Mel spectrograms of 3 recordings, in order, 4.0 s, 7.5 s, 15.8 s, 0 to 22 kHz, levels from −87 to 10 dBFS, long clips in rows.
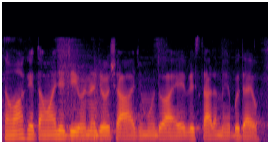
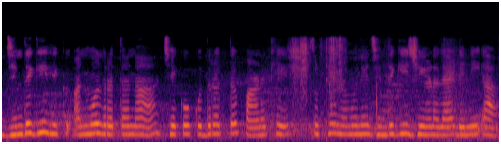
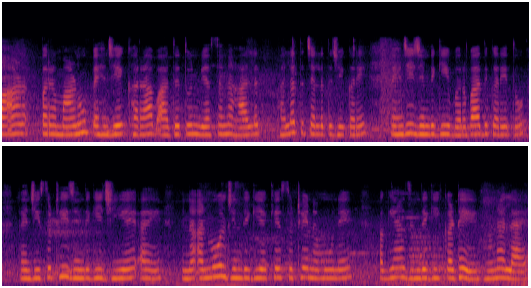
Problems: constant background noise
